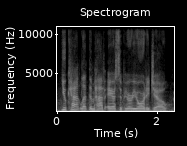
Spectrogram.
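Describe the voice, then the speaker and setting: A woman's voice: medium pitch, a little fast, lightly acted. A woman playing a bold, confident military liaison officer in a video game, assertive and direct. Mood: urging. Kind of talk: video game briefing dialogue. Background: game music.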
